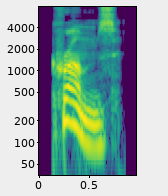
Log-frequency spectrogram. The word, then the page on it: crumbs: American English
